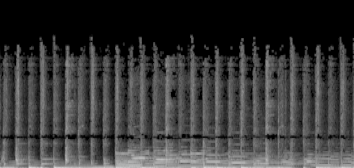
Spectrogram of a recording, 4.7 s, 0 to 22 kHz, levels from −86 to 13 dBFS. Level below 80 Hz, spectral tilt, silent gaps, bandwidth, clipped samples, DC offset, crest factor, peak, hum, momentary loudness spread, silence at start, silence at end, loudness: -16 dBFS; -6 dB/octave; none; 17 kHz; under 0.1%; under 0.1%; 12 dB; 0 dBFS; none; 6 LU; 0 s; 0 s; -14 LUFS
